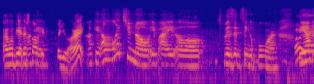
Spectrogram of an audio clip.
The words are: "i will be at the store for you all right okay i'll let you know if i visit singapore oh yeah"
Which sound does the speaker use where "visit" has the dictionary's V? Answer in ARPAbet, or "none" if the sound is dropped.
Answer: V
